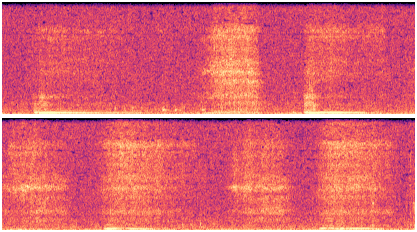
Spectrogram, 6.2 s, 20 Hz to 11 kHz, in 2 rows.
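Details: Soft, regular snoring breaths with a brief whistling note on each, about 38 per minute, over faint room noise.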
